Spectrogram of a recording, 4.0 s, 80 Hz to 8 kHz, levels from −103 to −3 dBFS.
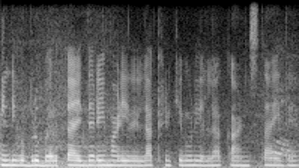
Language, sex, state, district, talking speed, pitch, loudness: Kannada, female, Karnataka, Raichur, 135 wpm, 215 Hz, -17 LUFS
